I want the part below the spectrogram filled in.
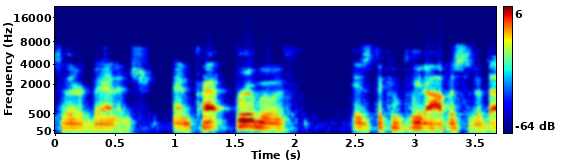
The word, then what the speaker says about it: Freiermuth: Pat Freiermuth.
